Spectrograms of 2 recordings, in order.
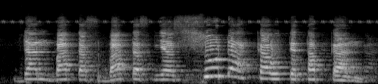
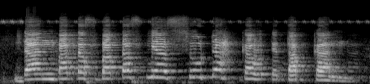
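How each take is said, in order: No difference in how they are said.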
